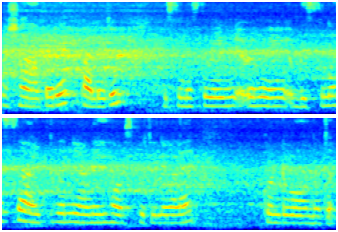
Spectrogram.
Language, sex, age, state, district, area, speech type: Malayalam, female, 18-30, Kerala, Idukki, rural, spontaneous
